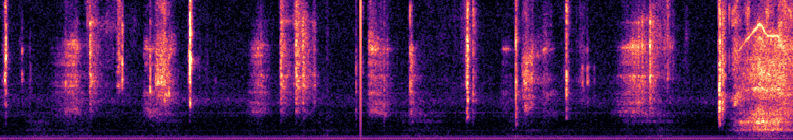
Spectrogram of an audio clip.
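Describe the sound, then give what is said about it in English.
Tarot cards are laid out in a series of faint, irregular taps, ticks and soft slides over a steady low hum, ending in a brief soft swish. “Okay, time for our answer. Putting on the cards now.”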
